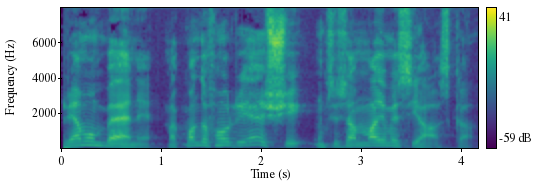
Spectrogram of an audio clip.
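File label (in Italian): "riesci", vocabolario dialettale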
